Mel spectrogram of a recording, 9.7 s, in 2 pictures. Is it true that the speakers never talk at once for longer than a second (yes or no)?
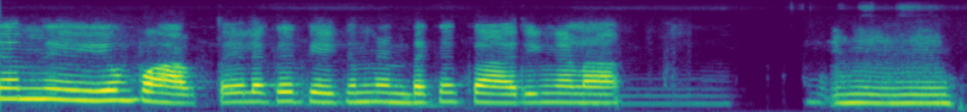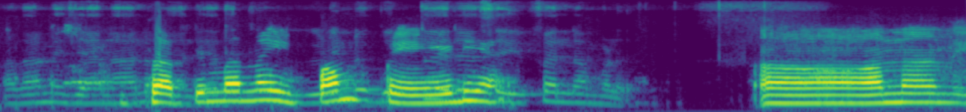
no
